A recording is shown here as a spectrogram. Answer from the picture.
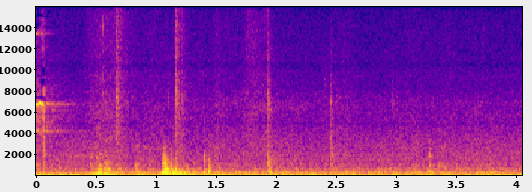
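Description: Steady low rumble of indoor background noise, with a few faint knocks and brief faint voices in the first second and a half.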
